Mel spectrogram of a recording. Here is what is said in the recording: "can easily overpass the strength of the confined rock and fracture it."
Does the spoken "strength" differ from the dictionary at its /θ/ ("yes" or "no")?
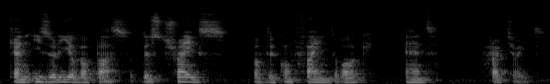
yes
